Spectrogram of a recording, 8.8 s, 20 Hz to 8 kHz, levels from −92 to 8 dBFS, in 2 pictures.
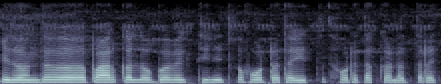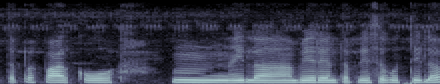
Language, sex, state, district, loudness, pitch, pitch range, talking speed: Kannada, female, Karnataka, Shimoga, -18 LUFS, 215 Hz, 205-220 Hz, 120 wpm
